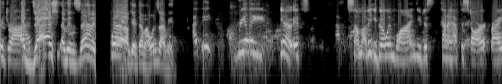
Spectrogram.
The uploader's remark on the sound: live from the 2023 ADA SmileCon show floor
